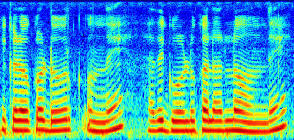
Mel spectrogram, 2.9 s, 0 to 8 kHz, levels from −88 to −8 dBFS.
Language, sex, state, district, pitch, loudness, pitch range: Telugu, female, Telangana, Mahabubabad, 210 Hz, -17 LUFS, 205-220 Hz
